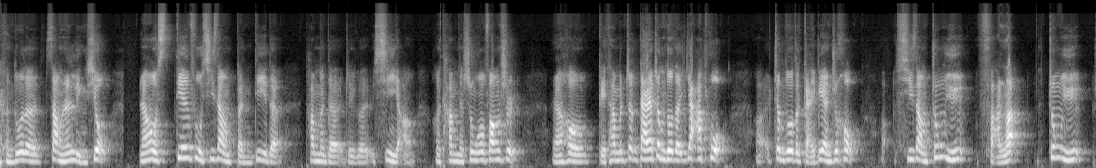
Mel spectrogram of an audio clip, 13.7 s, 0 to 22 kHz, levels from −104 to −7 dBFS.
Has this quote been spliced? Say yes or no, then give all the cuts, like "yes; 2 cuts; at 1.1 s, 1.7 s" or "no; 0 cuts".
no; 0 cuts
